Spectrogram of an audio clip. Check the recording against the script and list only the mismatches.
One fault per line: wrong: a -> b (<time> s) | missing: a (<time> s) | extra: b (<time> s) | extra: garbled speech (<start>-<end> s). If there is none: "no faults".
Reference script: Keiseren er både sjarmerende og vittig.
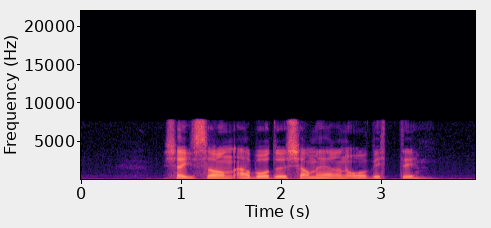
no faults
